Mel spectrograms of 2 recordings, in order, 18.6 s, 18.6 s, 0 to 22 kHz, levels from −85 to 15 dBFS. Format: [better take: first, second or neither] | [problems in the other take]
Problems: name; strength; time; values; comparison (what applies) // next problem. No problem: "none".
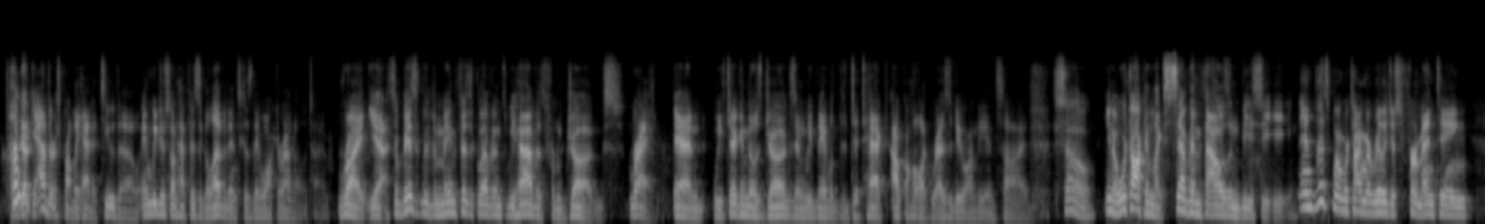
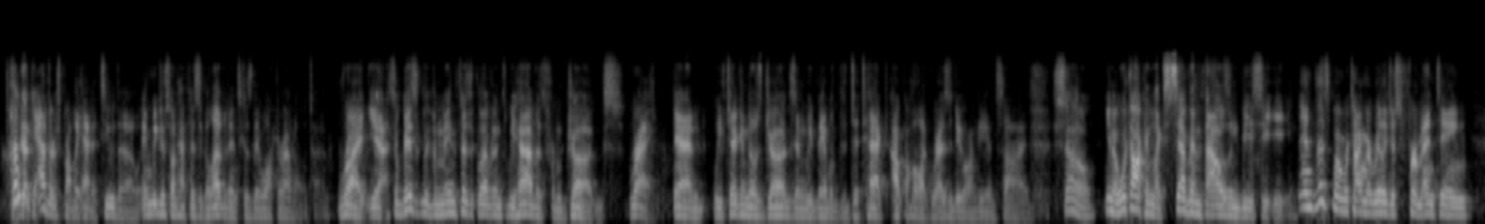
first | garbled, watery; badly; nothing above 7.5 kHz; slightly in the first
